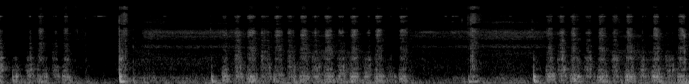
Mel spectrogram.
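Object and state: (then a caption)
Scratch-off lottery card being scraped. A hand scrapes the silver latex panel of a thin cardboard paper lottery scratch-off ticket, lying flat on a wooden table, with the edge of a black round plastic disc. Quick, irregular raspy scratching strokes repeat throughout. A couple of sharper, louder scrapes stand out near the start and toward the end.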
